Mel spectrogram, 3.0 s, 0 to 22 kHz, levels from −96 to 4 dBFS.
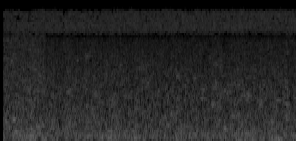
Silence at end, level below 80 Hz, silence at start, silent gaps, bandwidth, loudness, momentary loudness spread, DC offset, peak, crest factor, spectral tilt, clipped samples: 0 s; -76 dBFS; 0 s; none; 16.5 kHz; -59 LUFS; 1 LU; under 0.1%; -46 dBFS; 14 dB; -3 dB/octave; under 0.1%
